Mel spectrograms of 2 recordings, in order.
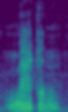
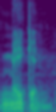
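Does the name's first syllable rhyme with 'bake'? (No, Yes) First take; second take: No; Yes. First: The first syllable does not rhyme with bake. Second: The first syllable rhymes with bake. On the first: "Maybe I'm wrong though. Maybe it is M- Macon" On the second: "I think that's how it's pronounced, like bacon"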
